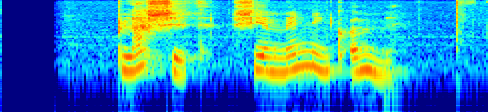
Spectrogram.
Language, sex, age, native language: Icelandic, female, 10, Icelandic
